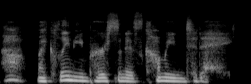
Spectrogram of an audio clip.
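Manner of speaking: put-on whisper. Describing the shame around outsourcing housework: imitating people whispering. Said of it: "you hear people whispering".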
